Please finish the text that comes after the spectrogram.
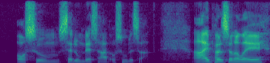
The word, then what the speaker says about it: osm: However, that is actually syllabic M in Czech, and it is sometimes pronounced in numbers 7 and 8. Sedm, osm, and words derived from these numbers, like sedmnáct, osmnáct, sedmdesát, osmdesát. Unfortunately, this goes only for very formal pronunciation of these numbers, and so normally you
